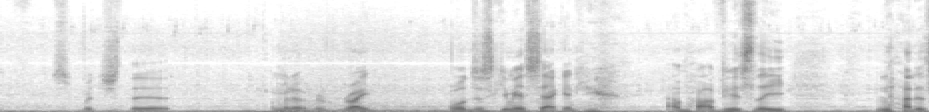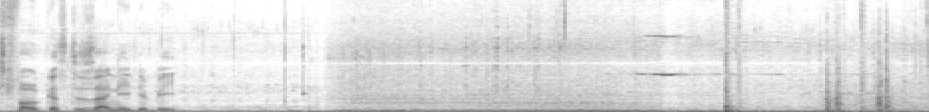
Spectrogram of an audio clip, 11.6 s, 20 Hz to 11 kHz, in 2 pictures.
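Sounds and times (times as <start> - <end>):
road traffic passing: 0.0 - 11.5
speech: 0.5 - 7.1
knocks and clatters: 10.3 - 11.5.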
